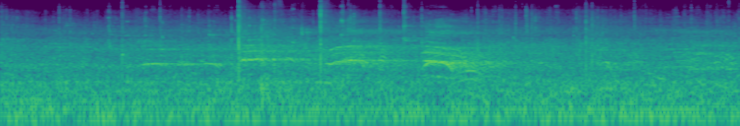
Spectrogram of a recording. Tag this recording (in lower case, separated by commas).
speech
